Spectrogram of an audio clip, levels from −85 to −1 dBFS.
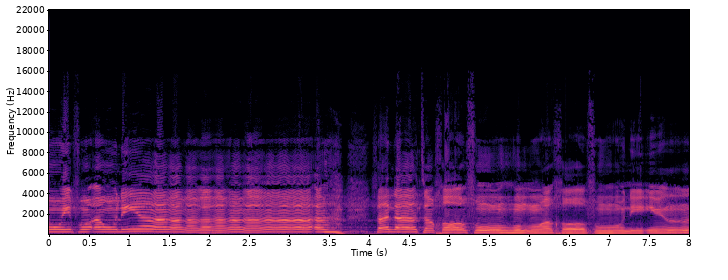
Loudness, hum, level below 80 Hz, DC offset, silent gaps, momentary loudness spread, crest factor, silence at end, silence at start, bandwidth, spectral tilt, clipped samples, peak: -28 LUFS; none; -58 dBFS; under 0.1%; none; 3 LU; 14 dB; 0 s; 0 s; 15 kHz; -5 dB/octave; under 0.1%; -14 dBFS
